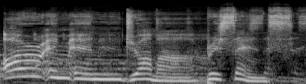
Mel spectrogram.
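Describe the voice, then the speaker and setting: A woman announcer reading a radio drama title with slow, drawn-out phrasing. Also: a little high, big pitch swings. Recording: loud music under the voice.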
